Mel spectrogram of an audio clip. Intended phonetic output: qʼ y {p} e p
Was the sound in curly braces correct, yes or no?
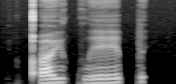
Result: no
